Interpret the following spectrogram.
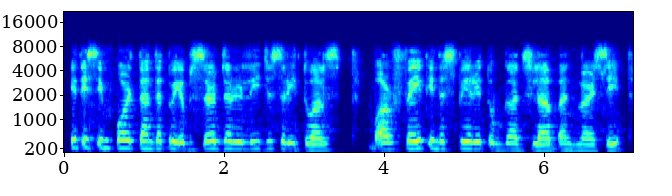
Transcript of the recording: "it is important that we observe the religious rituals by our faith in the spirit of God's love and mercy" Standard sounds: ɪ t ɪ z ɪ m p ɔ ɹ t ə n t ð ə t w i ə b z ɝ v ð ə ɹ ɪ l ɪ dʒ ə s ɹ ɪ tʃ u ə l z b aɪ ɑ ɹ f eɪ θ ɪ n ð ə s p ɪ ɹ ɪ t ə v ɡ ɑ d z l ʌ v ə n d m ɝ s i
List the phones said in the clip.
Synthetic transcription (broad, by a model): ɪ t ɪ s ɪ m p ɔ ɹ t ə n t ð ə t w i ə b s ɝ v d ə ɹ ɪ l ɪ dʒ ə s ɹ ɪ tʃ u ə l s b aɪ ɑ w f eɪ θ ɪ n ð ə s p ɪ ɹ ɪ t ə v ɡ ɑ d s l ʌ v ə n d m ɝ s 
